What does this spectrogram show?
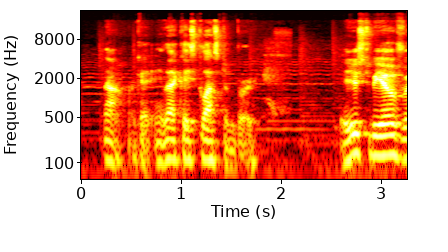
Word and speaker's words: Glastonbury: it's Glastonbury. You don't pronounce the U. Ah, okay. In that case, Glastonbury.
